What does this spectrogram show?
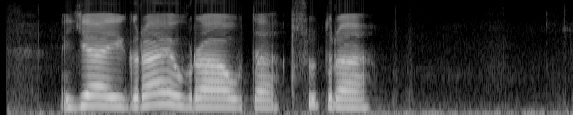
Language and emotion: Russian, neutral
